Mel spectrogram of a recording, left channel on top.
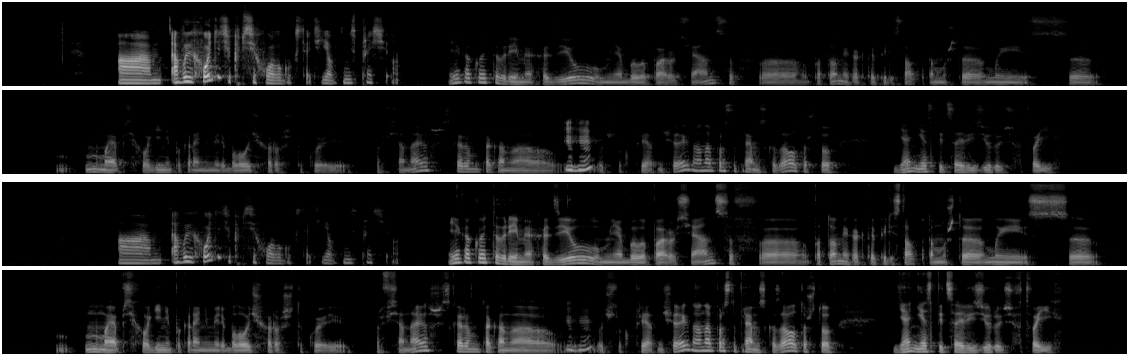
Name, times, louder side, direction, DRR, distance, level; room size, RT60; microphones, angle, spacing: voice 1, 1.2-3.8 16.9-17.2, left 9 dB, 80° left, 0.4 m, -31 dB
voice 2, 4.5-11.0 11.8-14.7 15.0-16.9 17.3-19.9 20.2-21.9, right 6 dB, 80° right, 0.5 m, -36 dB
7.7 x 6.3 x 6.5 m
head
